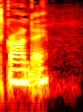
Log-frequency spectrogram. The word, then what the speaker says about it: Grande: I thought it was Grande. – I think it's Grande. Okay. – Grande? – Like Starbucks. – All right. – Like the word or the word Grande. Large from Italy?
